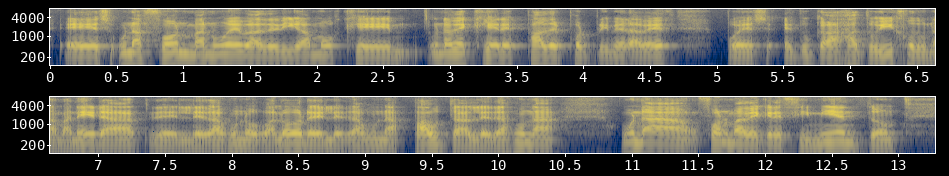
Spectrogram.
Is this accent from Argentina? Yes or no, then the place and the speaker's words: no; Málaga, Andalusia, Spain; soy un escritor malagueño, andaluz, de España. Y tengo 54 años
